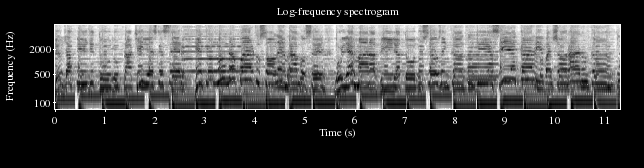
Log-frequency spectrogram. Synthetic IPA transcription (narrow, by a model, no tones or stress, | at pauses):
ewʒafizd͡ʒɪt̪ud̪ʊpɾɐt͡ʃɪeskeseɾ | ẽnt̪ɾɪumũd̪ʊɛwkwaɾt̪ʊsɔlẽmbɾavose | muʎɛɾmaɾaviʎɐt̪od̪ʊsewzẽkɐ̃t̪ʊskɪasĩekabɪvajʃoɾaɾʊ̃kɐ̃t̪ʊ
